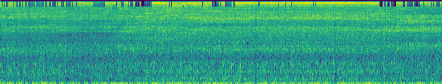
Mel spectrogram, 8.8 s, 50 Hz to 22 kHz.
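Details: 1987 Chrysler Fifth Avenue V8 after new lifters and manifold gaskets: smooth even low idle with steady rumble, no ticking or tapping; previous lifter tick gone.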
